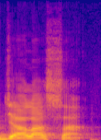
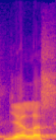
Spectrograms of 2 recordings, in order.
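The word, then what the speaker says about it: جلس: Majlis ini asalnya dari kata jalasa. Jalasa. Jalasa. Bacanya pakai bahasa Arab ya, jangan pakai bahasa Inggris, jealous gitu.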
